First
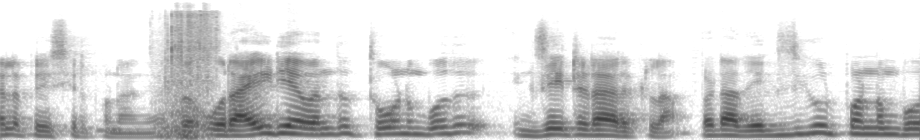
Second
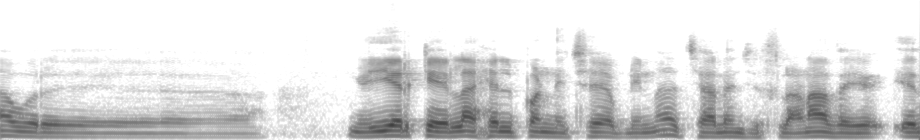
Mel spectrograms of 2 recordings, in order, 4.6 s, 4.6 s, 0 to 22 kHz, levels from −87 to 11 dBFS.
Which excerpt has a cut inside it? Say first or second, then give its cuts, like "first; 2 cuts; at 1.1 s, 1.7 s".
first; 2 cuts; at 0.9 s, 3.3 s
